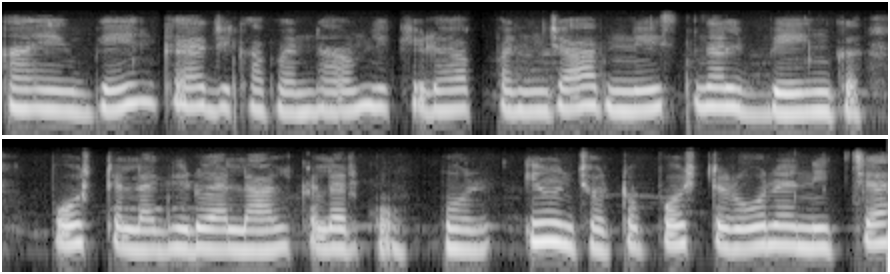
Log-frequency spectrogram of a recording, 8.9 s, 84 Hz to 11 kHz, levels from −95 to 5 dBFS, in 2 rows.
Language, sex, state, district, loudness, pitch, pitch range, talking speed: Marwari, female, Rajasthan, Nagaur, -15 LUFS, 220 Hz, 205-235 Hz, 170 wpm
